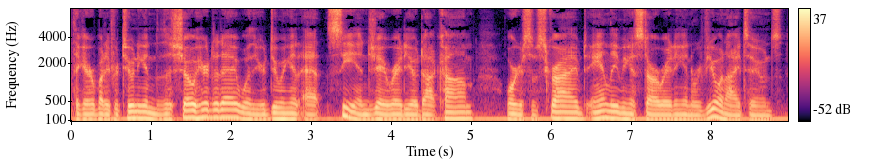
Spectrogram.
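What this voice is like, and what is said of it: Sick, under-the-weather voice. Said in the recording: “as you can probably tell by my voice, I'm a little under the weather”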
